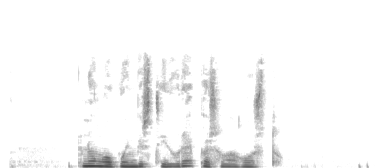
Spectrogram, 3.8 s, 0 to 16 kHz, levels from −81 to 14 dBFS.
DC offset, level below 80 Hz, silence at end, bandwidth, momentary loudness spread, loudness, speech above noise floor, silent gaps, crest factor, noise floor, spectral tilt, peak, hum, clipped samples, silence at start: under 0.1%; -76 dBFS; 1.15 s; 10.5 kHz; 12 LU; -24 LUFS; 53 dB; none; 18 dB; -76 dBFS; -6.5 dB/octave; -8 dBFS; none; under 0.1%; 0.8 s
